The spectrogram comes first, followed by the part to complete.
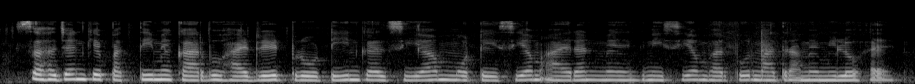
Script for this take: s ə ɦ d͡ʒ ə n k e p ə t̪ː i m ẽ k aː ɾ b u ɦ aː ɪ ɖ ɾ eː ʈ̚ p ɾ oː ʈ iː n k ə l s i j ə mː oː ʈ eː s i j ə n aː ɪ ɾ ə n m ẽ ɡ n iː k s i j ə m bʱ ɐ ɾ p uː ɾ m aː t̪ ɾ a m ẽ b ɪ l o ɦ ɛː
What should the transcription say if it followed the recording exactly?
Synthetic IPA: s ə ɦ d͡ʒ ə n k e p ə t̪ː i m ẽ k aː ɾ b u ɦ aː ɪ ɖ ɾ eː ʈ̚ p ɾ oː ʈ iː n k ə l s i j ə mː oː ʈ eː s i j ə m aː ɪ ɾ ə n m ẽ ɡ n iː s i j ə m bʱ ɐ ɾ p uː ɾ m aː t̪ ɾ a m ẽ m ɪ l o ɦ ɛː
